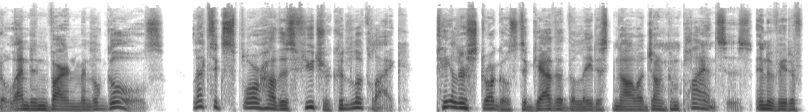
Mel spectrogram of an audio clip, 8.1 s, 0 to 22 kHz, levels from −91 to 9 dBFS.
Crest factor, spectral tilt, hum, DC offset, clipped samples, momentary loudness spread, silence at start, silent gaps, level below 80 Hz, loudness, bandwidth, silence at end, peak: 18 dB; -3.5 dB/octave; none; under 0.1%; under 0.1%; 9 LU; 0 s; 1.71-1.76 s, 4.25-4.32 s; -54 dBFS; -18 LUFS; 19.5 kHz; 0.1 s; 0 dBFS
